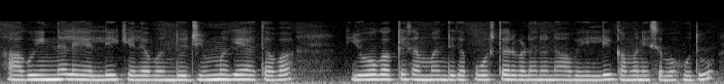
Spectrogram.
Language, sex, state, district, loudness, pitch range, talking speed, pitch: Kannada, female, Karnataka, Bangalore, -12 LUFS, 210-225 Hz, 105 wpm, 215 Hz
